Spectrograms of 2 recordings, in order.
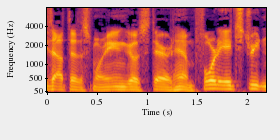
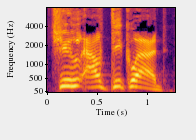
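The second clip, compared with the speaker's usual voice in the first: put-on higher, louder Arnold accent; 11 semitones higher, 3 dB louder, slower than usual. Customer answering the mask clerk in an Arnold accent. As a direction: brush him off like Arnold. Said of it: "in that accent".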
